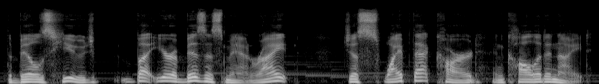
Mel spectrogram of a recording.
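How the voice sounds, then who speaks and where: A man's voice: mid-range voice, animated, a little slow, faint music behind, close to an everyday voice. A man narrating the lines of a smug, pushy male cousin in a story. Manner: smirking, pushy.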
